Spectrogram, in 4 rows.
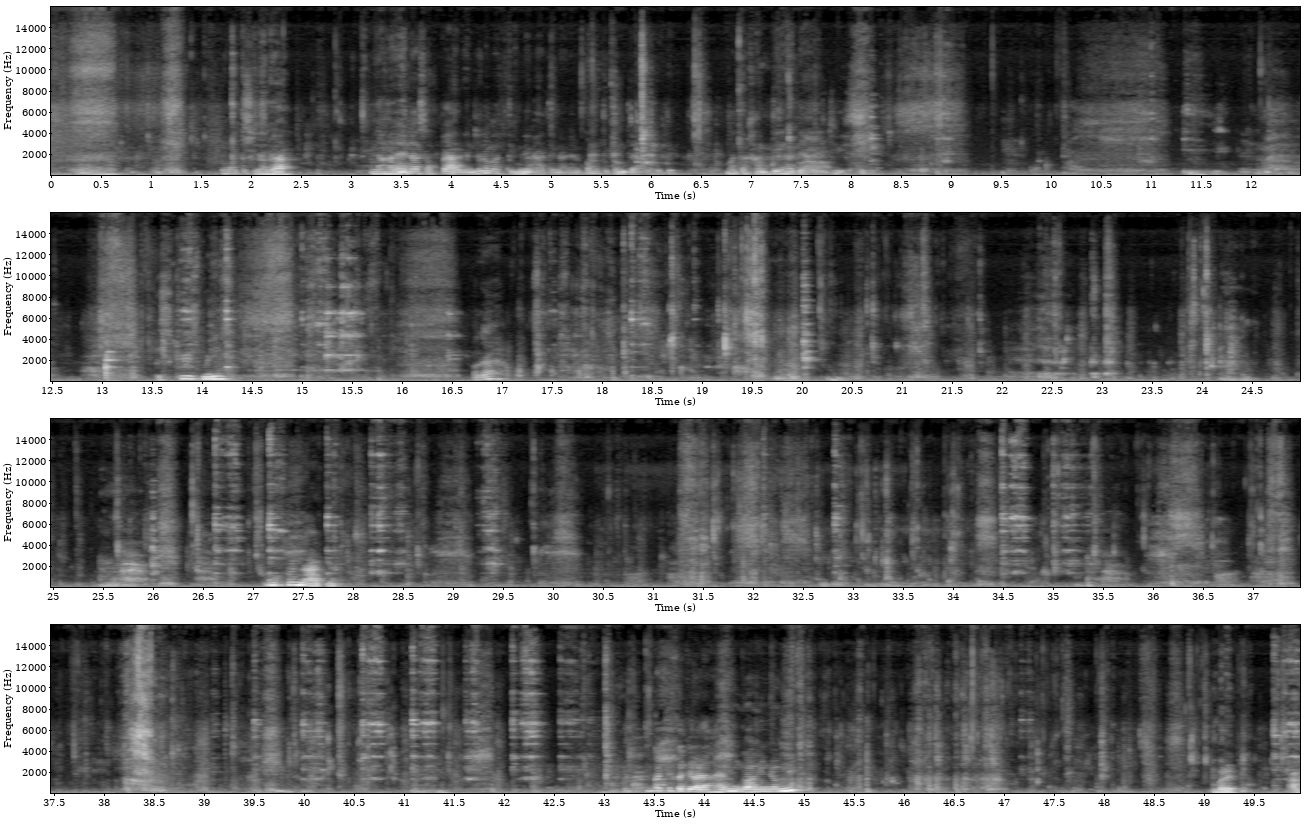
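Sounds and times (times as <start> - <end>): cutlery clinking on dishes: 13.0 - 13.4, 14.2 - 15.8, 25.9 - 28.7, 29.3 - 29.6, 34.4 - 35.4, 39.3 - 43.2, 49.6 - 49.9
person chewing: 14.4 - 27.1, 27.9 - 43.3, 44.9 - 49.9.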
